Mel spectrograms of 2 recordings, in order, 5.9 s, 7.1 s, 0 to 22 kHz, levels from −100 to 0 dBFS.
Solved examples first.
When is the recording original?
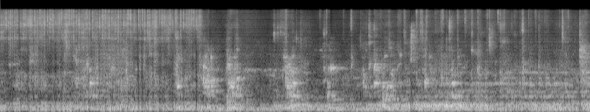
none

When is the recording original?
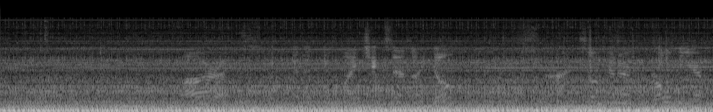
0.0-7.1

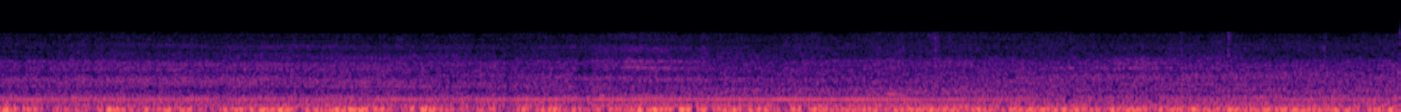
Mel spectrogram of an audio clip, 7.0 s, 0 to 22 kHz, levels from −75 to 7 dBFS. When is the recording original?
0.0-7.0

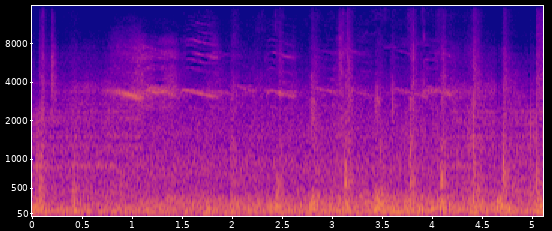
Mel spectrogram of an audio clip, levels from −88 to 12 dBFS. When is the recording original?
1.1-4.2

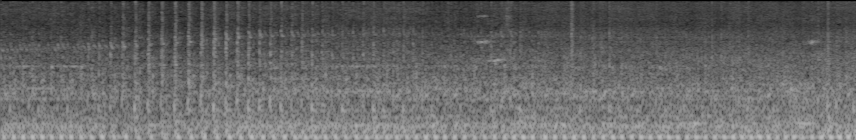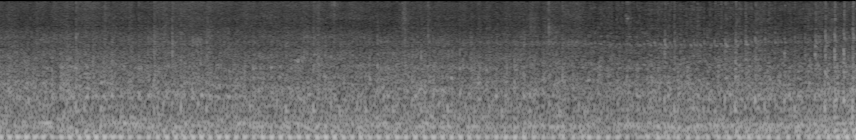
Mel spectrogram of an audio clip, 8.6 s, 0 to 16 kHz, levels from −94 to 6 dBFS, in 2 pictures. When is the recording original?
0.0-2.7; 7.2-8.6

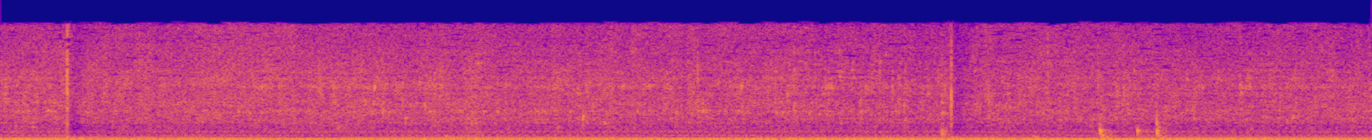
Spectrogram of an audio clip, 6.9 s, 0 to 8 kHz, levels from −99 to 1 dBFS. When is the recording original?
3.9-5.1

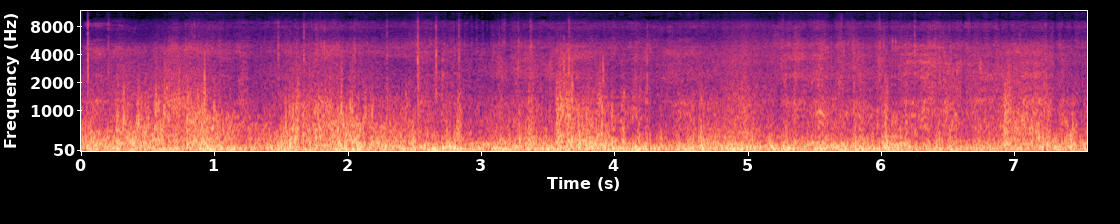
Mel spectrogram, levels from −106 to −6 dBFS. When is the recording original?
0.0-4.7; 5.2-7.5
